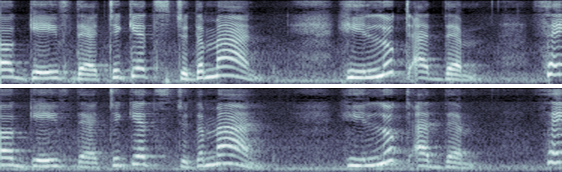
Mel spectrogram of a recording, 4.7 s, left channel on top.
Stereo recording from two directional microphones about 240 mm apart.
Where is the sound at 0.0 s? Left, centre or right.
Left.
